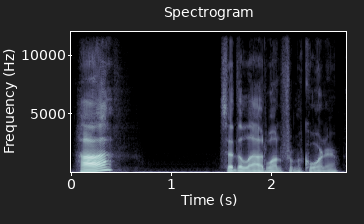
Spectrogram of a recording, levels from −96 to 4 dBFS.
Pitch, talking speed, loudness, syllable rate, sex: 105 Hz, 175 wpm, -22 LUFS, 6.8 syllables/s, male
